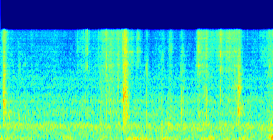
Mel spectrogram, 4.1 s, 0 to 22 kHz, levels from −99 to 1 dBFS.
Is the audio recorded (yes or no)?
no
